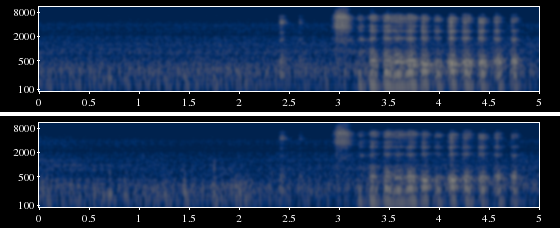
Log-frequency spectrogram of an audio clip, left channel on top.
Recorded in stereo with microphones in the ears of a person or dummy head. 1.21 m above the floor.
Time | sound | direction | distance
2.4 | laughter | 25° left (ahead or behind) | 0.7 m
